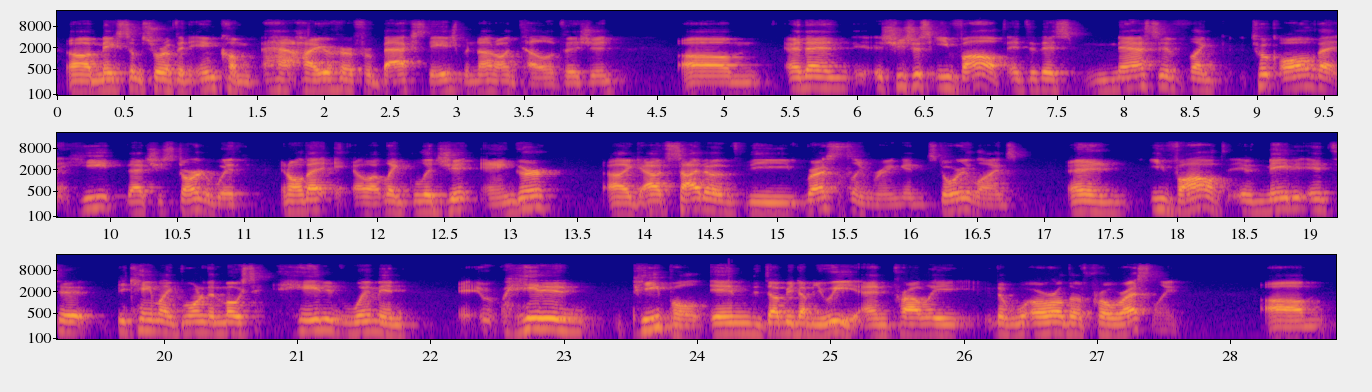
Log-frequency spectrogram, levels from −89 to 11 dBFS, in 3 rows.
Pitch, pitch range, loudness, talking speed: 135 Hz, 120-150 Hz, -19 LUFS, 160 wpm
